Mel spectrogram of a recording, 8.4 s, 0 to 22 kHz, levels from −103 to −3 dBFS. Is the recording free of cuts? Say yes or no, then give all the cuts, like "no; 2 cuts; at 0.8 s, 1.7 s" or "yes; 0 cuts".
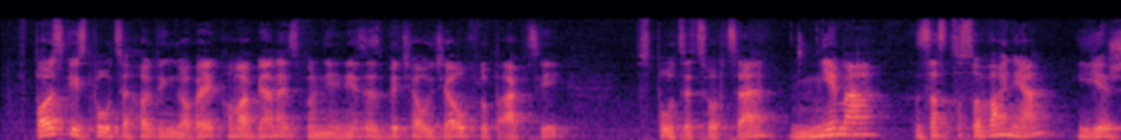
yes; 0 cuts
